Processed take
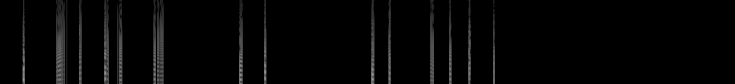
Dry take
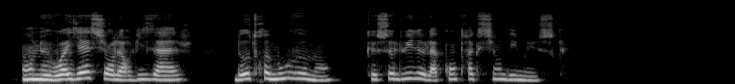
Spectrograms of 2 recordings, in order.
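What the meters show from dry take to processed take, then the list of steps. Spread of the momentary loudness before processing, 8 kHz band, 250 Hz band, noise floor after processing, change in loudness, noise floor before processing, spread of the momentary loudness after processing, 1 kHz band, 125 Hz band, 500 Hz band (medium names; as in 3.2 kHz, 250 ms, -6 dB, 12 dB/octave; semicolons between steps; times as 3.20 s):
13 LU, -4.5 dB, -26.5 dB, under -85 dBFS, -17.5 dB, -82 dBFS, 9 LU, -14.0 dB, no reading, -23.0 dB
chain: peaking EQ 79 Hz -8 dB 0.75 oct; compression 5:1, threshold -30 dBFS, peak gain reduction 15.5 dB; bit crusher 4-bit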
